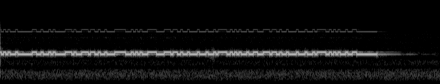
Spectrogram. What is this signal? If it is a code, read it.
RTTY (45.45 baud, 170 Hz shift), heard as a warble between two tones, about 1600 Hz centre, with room echo. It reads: … 569 1362 1362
